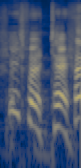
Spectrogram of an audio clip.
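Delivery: high-pitched Irish caricature; mock Irish accent. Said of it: "And then the Irish are like".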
